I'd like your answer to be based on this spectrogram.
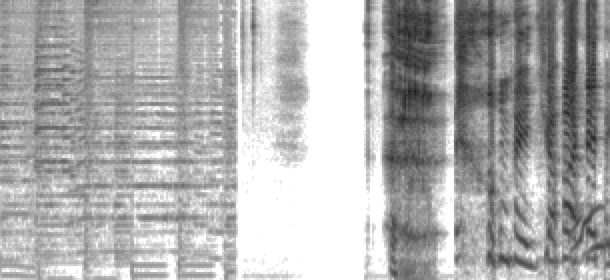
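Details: Girl giving a loud, long voiced burp followed by further rough belching sounds after music; ordinary belching of swallowed air.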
